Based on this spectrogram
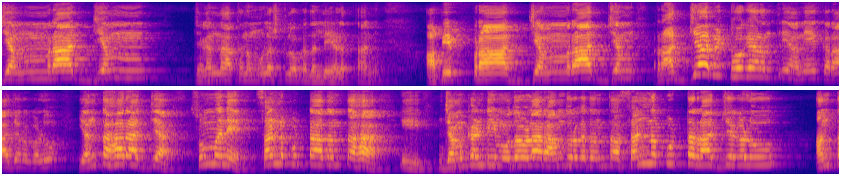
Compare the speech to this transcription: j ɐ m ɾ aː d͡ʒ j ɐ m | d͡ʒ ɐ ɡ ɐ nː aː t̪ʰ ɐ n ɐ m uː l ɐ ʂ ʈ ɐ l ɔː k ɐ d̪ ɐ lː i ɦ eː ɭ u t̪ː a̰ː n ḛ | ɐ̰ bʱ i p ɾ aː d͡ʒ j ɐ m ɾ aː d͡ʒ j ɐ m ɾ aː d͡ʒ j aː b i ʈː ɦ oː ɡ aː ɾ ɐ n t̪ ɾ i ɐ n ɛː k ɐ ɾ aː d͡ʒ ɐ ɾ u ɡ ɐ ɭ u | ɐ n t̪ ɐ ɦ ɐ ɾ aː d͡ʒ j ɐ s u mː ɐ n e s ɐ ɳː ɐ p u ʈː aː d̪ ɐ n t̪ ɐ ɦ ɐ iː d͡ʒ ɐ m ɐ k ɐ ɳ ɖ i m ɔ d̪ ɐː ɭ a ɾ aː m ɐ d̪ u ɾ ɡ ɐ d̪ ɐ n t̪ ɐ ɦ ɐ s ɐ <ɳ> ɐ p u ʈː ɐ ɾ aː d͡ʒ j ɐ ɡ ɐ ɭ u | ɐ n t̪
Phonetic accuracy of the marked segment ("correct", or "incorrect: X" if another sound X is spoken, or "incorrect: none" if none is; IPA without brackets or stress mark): incorrect: ɳː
